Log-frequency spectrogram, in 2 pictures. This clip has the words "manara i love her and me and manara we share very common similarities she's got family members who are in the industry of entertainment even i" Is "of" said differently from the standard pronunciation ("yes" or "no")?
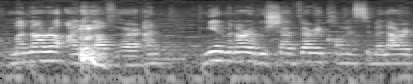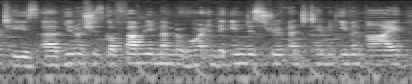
no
